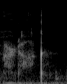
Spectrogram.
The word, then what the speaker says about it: Murdaugh: the murdock murders now i did have some confusion over how to pronounce it and i looked it up and found a lot of answers about i'm going with what the people from that area say which is murdock okay so now this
